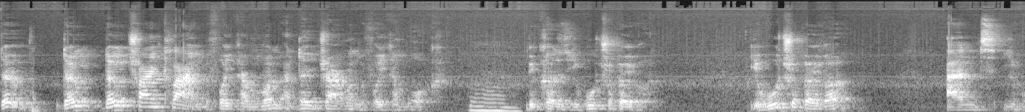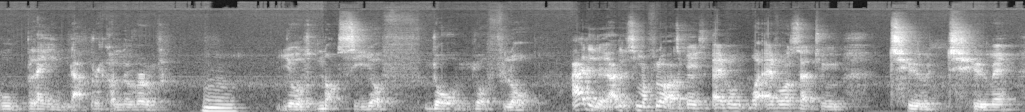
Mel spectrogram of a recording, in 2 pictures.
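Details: Stuttering in an adult man, described as a natural, audible stutter; real, not acted.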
